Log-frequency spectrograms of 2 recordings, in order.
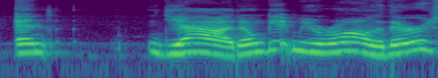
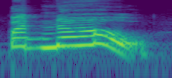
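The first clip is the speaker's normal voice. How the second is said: loud, higher cry of protest; exasperated outburst; 8 semitones higher, 6 dB louder, much slower than usual. Real, not acted. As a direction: burst out in fed-up denial. Disappointed outburst about the book.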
